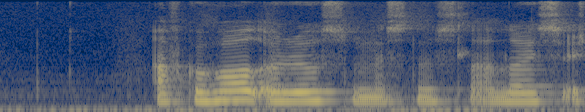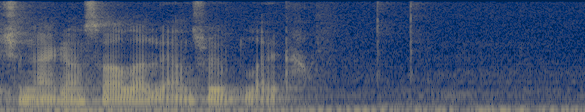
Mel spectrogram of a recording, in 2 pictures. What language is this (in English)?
Faroese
